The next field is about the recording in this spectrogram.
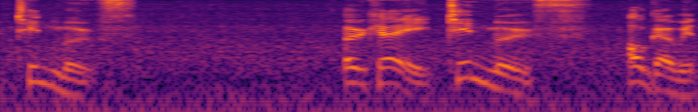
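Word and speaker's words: Teignmouth: It's pronounced tin mouth, but you say mouth as mofoof. So, Tinmouth.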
